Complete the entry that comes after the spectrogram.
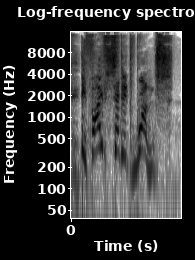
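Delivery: loud exasperated, high pitched; about to blow her top; shouting in frustration. Acted. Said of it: "she raised her voice".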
